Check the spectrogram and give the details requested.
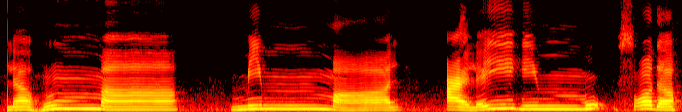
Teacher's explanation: تو پہلے میم کو دوسرے میم کے ساتھ ملا کر غنہ یعنی کہ ناک میں آواز لے جا کر پڑھا جائے گا۔ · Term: ادغام شفوی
